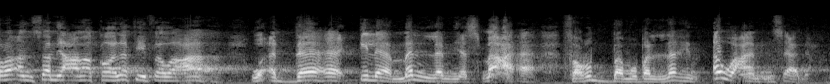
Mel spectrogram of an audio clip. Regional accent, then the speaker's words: Egypt; مثلا الحضاره التي عندنا في مصر

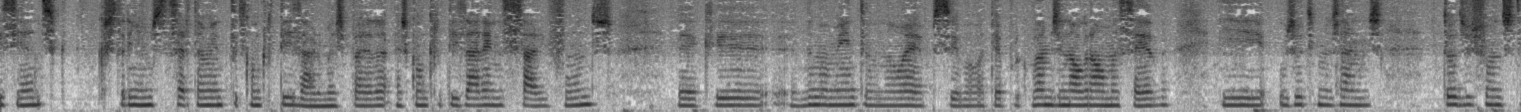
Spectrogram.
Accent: Midões, Centro, Portugal; Eu e o João Miguel somos de Midões.

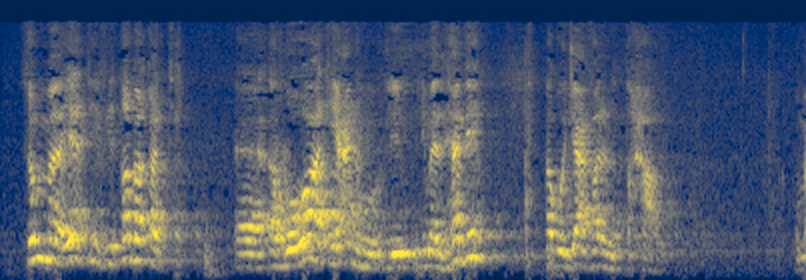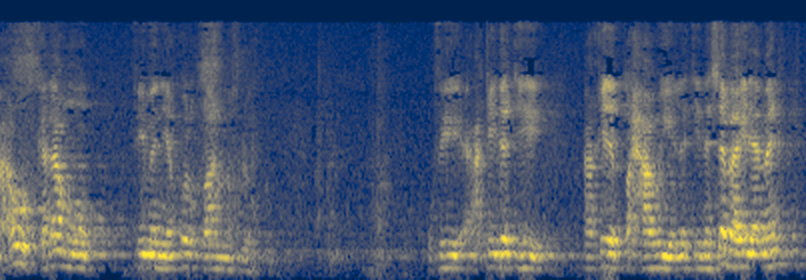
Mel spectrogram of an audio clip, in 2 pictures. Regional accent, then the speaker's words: Kuwait; عندنا في الكويت

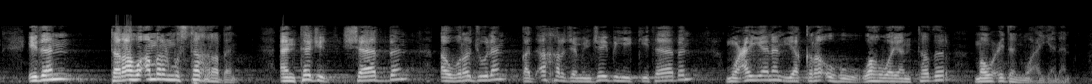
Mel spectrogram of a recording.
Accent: Egypt; ماذا عن كتب الترجمة عندنا في مصر أيها الأحبة؟

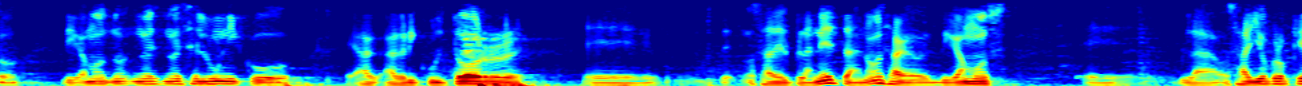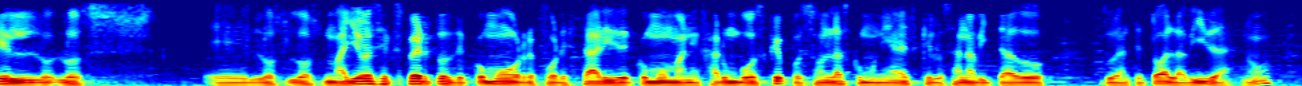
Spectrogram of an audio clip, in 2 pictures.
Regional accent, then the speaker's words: Mexico; yo por ejemplo vengo de México y los campesinos allí lo hacen con ceniza, con cal

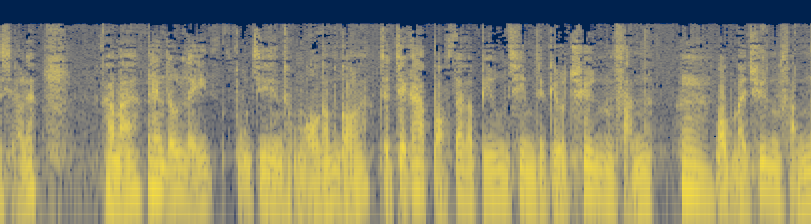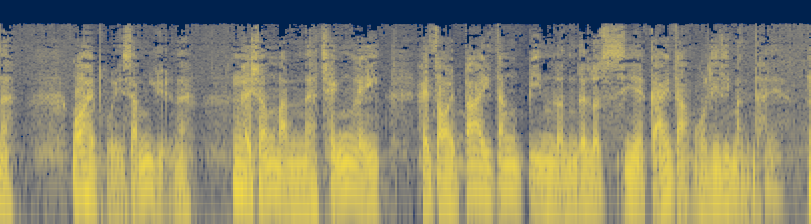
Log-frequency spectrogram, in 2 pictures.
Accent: Hong Kong; 做什么你身为香港人还在撑着 Trump

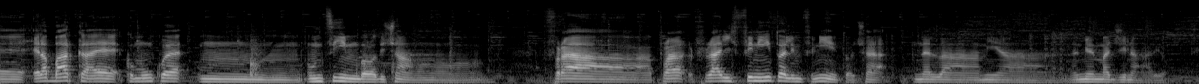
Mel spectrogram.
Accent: Castelvetrano, Sicily, Italy; born there; now in Genoa, Italy; E in Sicilia sono nato nella provincia di Trapani, nella ridente cittadina di Castelvetrano, in provincia di Trapani, a 10 km dall'acropoli di Selinunte

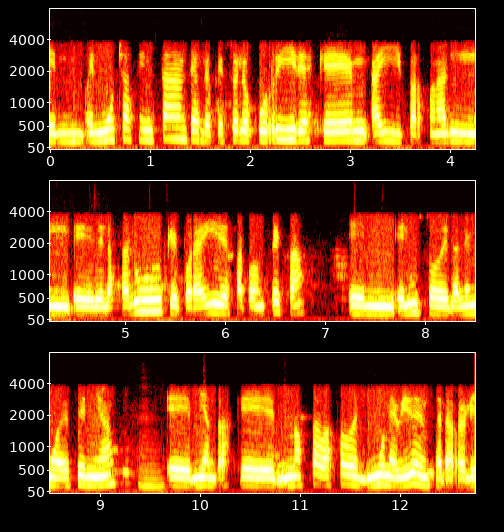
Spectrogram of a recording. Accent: Buenos Aires, Argentina; yo no soy de La Pampa, yo soy de Buenos Aires, vivo acá en Buenos Aires.

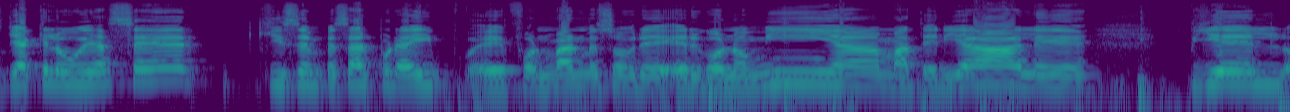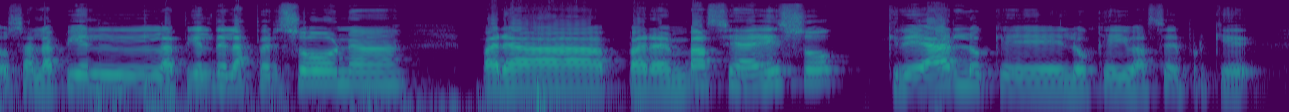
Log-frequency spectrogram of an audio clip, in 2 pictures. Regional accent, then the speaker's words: Chile; now in Rome, Italy; Yo me fui de Chile el año 2001 a estudiar a Italia, a Roma específicamente

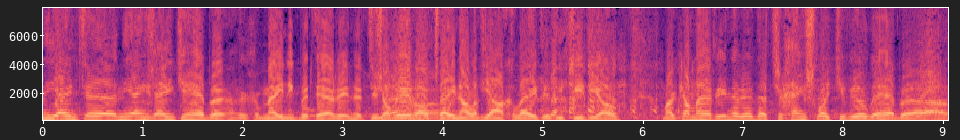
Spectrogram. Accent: Amsterdam, North Holland, Netherlands; in de stad, als Amsterdammer.

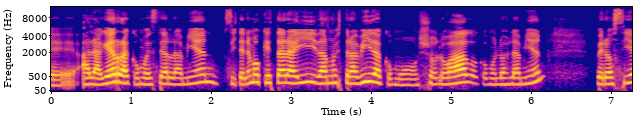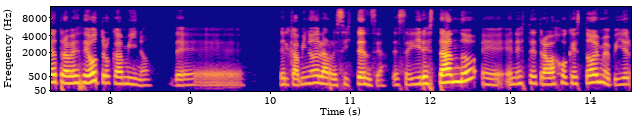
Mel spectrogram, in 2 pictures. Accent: Cutral Có, Neuquén, Argentina; born there; now in General Roca, Argentina; nací en Cutralcó y vivo hace 14 años en Fisquemenuco, que así lo llamamos antiguamente, lo mal llamado General Roca.

